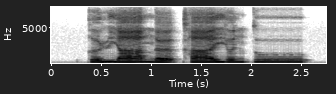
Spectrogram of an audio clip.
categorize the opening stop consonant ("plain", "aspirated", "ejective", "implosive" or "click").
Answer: plain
